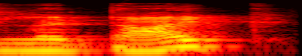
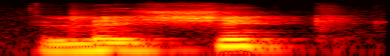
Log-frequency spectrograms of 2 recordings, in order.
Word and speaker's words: Ledaig: One would have thought that the way you pronounce it is Ledaig, but if you're on the Isle of Mull, then you pronounce it Ledaig, 19-year-old single malt from Scotland.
